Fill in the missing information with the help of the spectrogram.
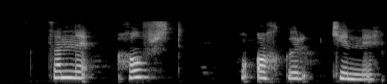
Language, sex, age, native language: Icelandic, female, 10, Icelandic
